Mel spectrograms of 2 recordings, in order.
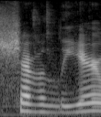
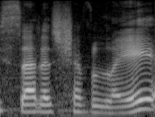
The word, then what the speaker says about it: Chevalier: told me they're like just pronounce the first one a said which is Chevalier which is a car but when I google pronounced it it's supposed to be sad as she lay I don't know it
